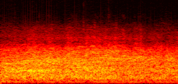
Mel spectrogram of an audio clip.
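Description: An audience laughing: a steady blend of many voices.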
